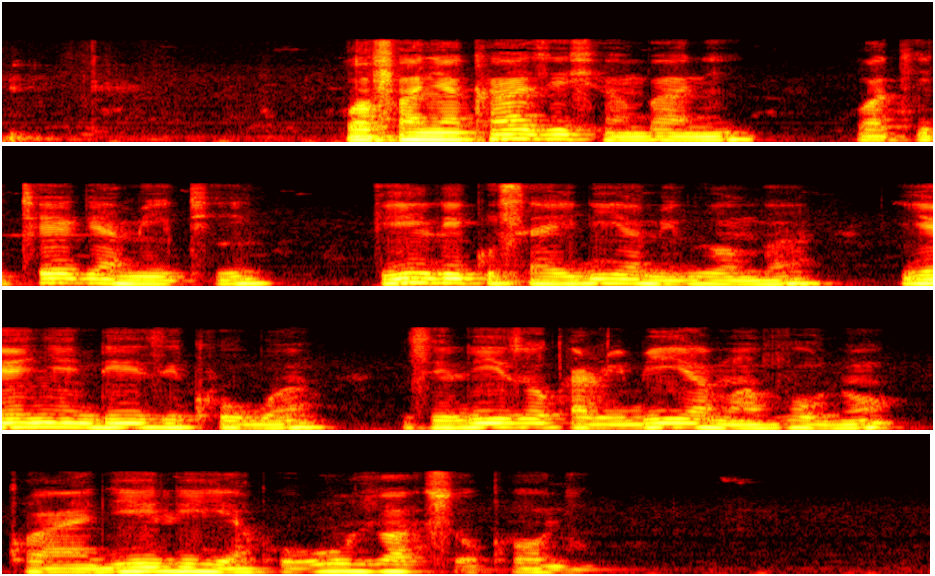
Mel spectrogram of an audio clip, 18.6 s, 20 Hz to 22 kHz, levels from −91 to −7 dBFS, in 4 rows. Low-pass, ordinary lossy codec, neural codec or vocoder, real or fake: 7.2 kHz; MP3, 64 kbps; none; real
